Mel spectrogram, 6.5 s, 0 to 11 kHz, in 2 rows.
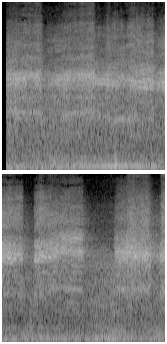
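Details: A flock of sulphur-crested cockatoos at Wentworth Falls, Australian bush, just after sunset on 14 June 2021, gives harsh, grating screeches in long overlapping bursts of about a second, with brief lulls, over a faint low hum.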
